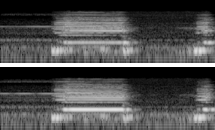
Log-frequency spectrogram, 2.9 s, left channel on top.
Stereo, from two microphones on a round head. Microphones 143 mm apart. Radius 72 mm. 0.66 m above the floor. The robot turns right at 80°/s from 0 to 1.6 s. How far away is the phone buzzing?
About 1.7 m.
